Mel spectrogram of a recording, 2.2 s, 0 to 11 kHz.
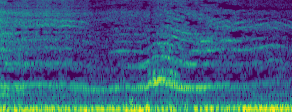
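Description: FPV quadcopter's brushless motors (DYS Sun-Fun 2306-1750kV on a 6S pack) whining in flight, the pitch dipping and rising with the throttle, with a quick rise and fall about a second in. A steady low rumble runs underneath.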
